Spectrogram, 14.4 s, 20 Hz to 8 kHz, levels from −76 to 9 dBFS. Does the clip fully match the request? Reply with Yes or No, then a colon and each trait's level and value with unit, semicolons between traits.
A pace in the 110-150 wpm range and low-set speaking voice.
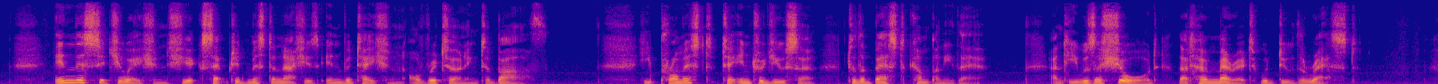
Yes: average, 140 wpm; low, 120 Hz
